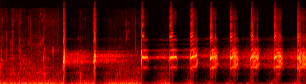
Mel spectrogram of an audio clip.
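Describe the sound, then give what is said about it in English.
A hand-operated turkey call produces a few scattered clucks, then a steady run of about eight sharp yelps in quick rhythm, fairly loud, with no talking. “So I'm just going to yelp a few times.”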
